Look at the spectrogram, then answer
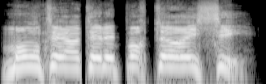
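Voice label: Spy need teleporter, french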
